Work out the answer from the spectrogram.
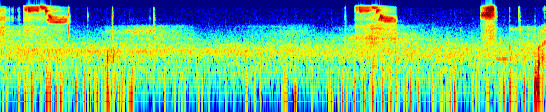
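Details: Blue-black grassquit, described as singing at night and agitated, gives short high buzzy phrases that fall in pitch, about three bursts spaced over several seconds, over a steady background hiss with a man speaking.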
